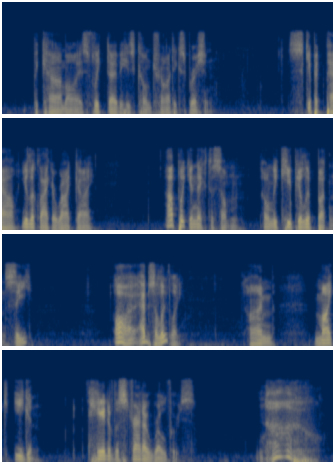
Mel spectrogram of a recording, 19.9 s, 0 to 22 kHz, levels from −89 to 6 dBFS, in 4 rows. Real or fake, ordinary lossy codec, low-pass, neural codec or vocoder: real; Opus, 32 kbps; 7.2 kHz; none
